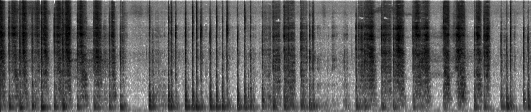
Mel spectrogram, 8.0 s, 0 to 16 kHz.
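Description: Fingertips and nails tap and rub across the top of a large, hollow car dashboard made of dark grey textured hard plastic. Quick bursts of taps each give a dull, hollow thump around 100 Hz layered with a bright, scratchy rasp. Every hit dies almost instantly, with brief pauses near the 2- and 5-second marks.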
